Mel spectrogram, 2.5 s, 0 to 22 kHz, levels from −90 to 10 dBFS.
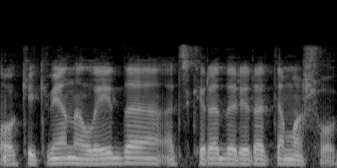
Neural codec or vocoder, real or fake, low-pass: codec, 16 kHz, 16 kbps, FunCodec, trained on Chinese and English, 50 frames a second; fake; 7.2 kHz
